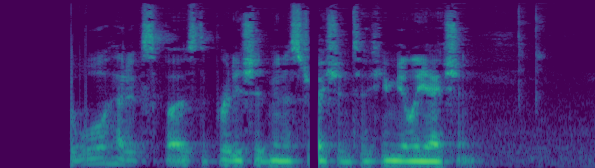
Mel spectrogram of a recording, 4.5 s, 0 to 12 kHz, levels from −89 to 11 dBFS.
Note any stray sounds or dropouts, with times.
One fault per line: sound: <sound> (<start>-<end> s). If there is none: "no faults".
sound: dropout (2.3-2.4 s)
